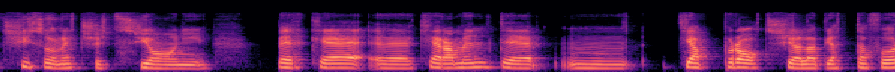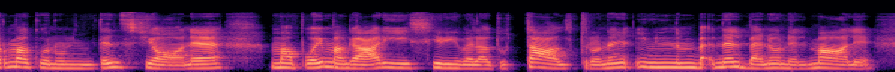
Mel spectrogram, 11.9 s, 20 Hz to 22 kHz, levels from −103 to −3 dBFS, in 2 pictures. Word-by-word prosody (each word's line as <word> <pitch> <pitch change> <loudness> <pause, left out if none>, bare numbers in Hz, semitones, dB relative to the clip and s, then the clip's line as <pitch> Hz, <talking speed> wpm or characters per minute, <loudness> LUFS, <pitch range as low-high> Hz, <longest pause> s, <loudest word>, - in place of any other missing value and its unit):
ci 245 - -6
sono 205 -5 -2
eccezioni 175 -2 -4 0.4
perché, 200 -2 +1
eh, 175 -1 -3
chiaramente, 205 -1 0
mhmm, 175 -1 -7 0.4
ti 230 - +3
approcci 205 -1 +1
alla 180 0 +3
piattaforma 200 +4 0
con 195 -4 -3
un'intenzione, 180 -1 +1 0.3
ma 205 0 +1
poi 200 +2 +2
magari 190 -1 +3
si 200 +2 -2
rivela 170 -3 0
tutt'altro 170 0 +1
nel 200 +5 -1
in 230 - -1
in 215 -1 +2
b - - 0
nel 235 +1 +2
bene 180 -1 -1
o - - 0
nel 165 -2 -5
male. 170 -5 +2
190 Hz, 140 wpm, -25 LUFS, 175-210 Hz, 0.4 s, ti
